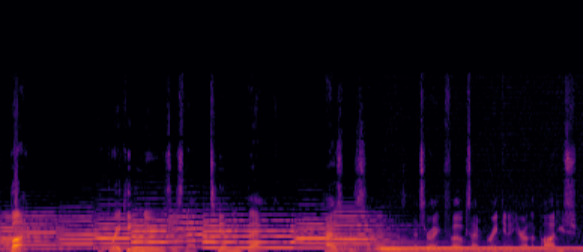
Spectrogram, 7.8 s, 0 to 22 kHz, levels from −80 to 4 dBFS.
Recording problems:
background music; very loud; throughout; 3 dB above the speech

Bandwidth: 15.5 kHz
